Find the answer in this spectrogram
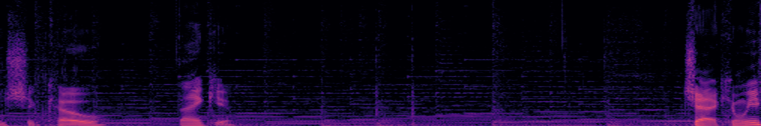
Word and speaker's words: FocusSh0ck: You shouldn't pronounce the T in FocusSh0ck.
